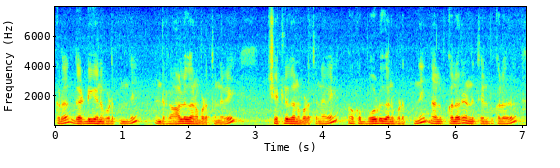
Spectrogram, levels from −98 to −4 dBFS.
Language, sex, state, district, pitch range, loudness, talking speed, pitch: Telugu, male, Telangana, Hyderabad, 125-140 Hz, -17 LUFS, 145 wpm, 135 Hz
